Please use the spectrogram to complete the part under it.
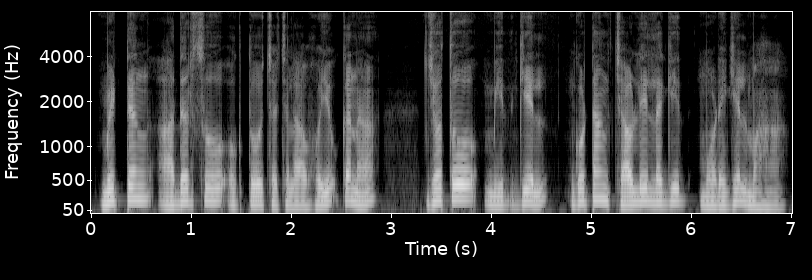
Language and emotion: Santali, neutral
